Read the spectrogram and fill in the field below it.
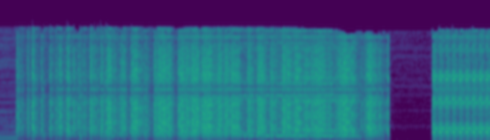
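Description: A cheerful electronic game tune plays loudly.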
